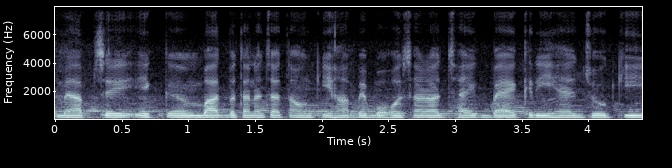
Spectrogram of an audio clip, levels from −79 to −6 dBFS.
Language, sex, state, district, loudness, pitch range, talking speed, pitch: Hindi, male, Chandigarh, Chandigarh, -17 LUFS, 130-135 Hz, 230 wpm, 130 Hz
